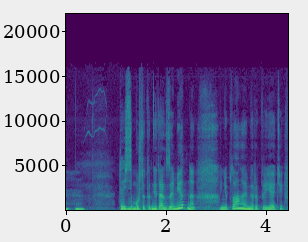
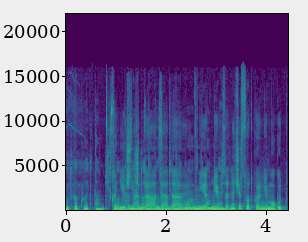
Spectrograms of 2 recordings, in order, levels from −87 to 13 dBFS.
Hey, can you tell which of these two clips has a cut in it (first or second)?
first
